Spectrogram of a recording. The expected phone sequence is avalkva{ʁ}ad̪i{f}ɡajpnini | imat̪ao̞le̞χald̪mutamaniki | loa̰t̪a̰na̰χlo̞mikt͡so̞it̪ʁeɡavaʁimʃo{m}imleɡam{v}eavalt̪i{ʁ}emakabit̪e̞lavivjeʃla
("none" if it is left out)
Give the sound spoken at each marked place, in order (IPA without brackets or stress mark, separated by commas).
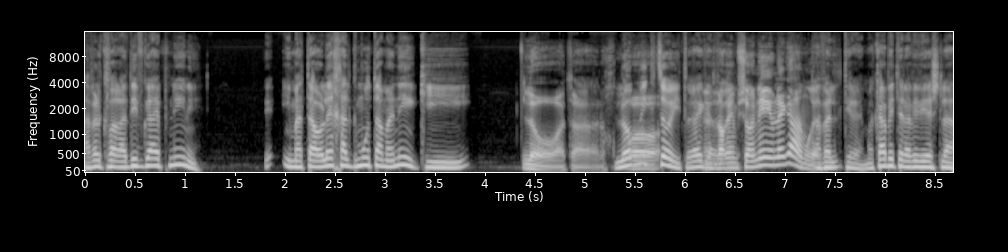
ʁ, f, n, ʁ, ʁ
